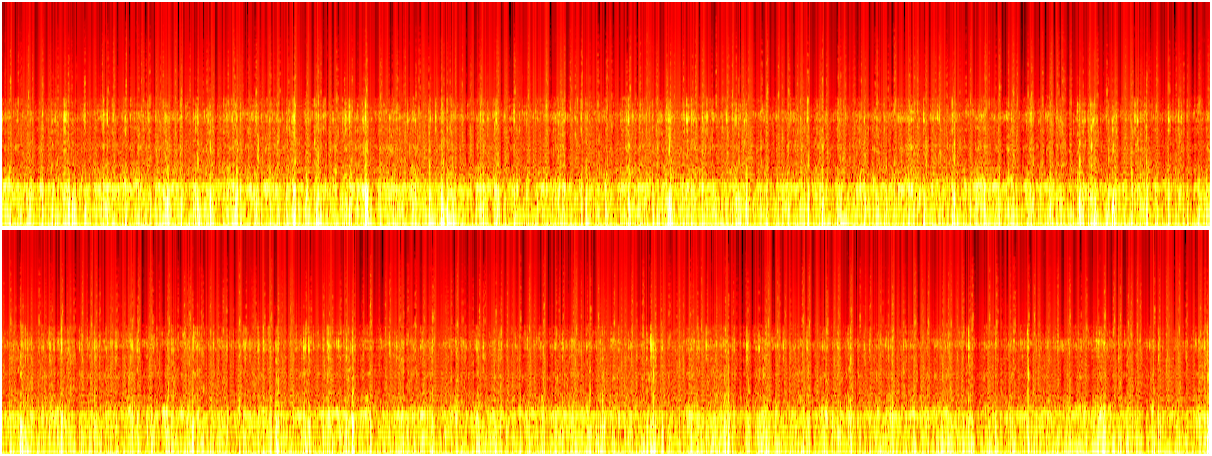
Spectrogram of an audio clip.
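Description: Steady, loud low rumble of wind buffeting the camera microphone and a knobbly bike tyre rolling over a rough gravel and mud trail.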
